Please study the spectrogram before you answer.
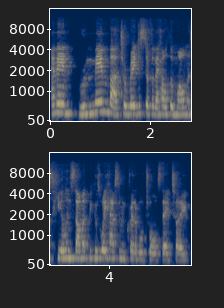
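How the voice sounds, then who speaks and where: High-voiced woman giving an upbeat keynote. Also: steady tone, a little fast. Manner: upbeat, enthusiastic, lists numbered steps. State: slightly hoarse. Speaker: podcast host giving a keynote talk. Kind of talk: motivational keynote talk. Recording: roomy echo.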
